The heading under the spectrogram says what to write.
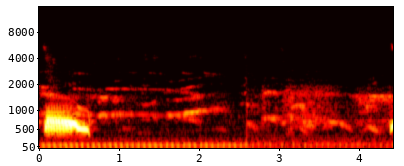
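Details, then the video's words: Spotted dove cooing in the thổ thúc gù style, suited to newly caught birds: one loud, low, hoarse falling coo at the start and another beginning at the very end, with a faint low hum and soft murmurs between. "Tiếng chim cu gáy giọng thổ thúc gù bài bản giọng hay rất hợp bổi"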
